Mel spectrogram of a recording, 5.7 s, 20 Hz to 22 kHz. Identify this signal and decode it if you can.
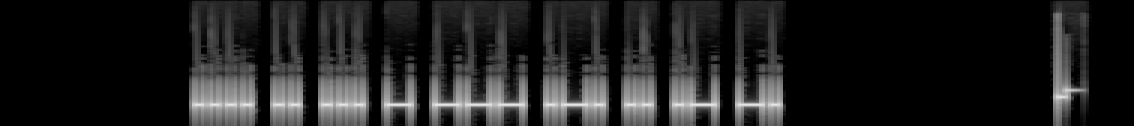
Morse code, heard as a keyed tone, about 30 wpm, 700 Hz. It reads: HISTORIAN
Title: Top 1751-2000 Words 30wpm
